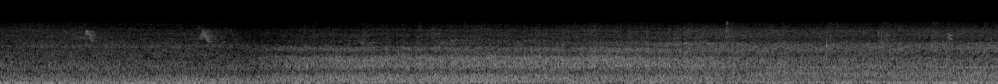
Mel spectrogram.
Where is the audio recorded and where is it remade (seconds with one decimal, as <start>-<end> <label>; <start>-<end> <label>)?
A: 0.0-10.0 recorded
